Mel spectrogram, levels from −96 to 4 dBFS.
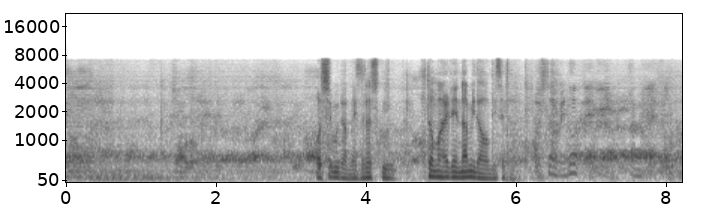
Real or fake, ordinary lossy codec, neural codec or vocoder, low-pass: fake; none; codec, 16 kHz, 0.8 kbps, ZipCodec; 7.2 kHz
